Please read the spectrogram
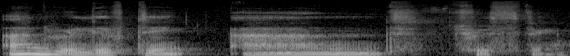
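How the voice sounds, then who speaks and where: A woman speaks in a calm tone. There is noticeable background noise behind her. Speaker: yoga and senior fitness instructor. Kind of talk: exercise tutorial. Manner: calm yoga teaching voice.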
